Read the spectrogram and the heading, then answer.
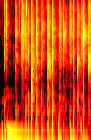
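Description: A quick run of sharp, knocking taps as a hand hits a hollow metal microphone stand, about a dozen irregular hits with a low thud beneath each, one of them ringing slightly longer.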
